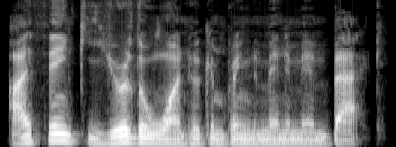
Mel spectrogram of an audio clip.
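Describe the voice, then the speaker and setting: Earnest militia leader in a video game, lowish voice, super dry sound, steady believer type. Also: male voice, fairly quick, no room sound. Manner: earnest, resolute. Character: earnest, dutiful male militia leader rallying settlers. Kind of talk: video game character dialogue.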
